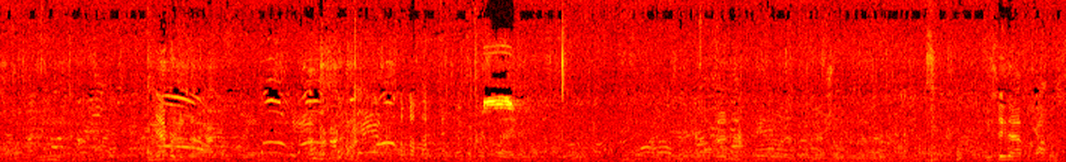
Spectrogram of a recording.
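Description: A crowd of young players and spectators shouts and calls out at a distance outdoors.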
